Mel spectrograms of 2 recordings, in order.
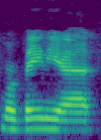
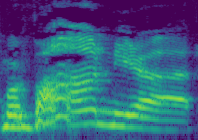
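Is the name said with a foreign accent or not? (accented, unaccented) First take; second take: unaccented; accented. First: The name is said without a foreign accent. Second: The name is said with a foreign accent. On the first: "some people are like Morvania" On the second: "the people with the accents are like Morvania"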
